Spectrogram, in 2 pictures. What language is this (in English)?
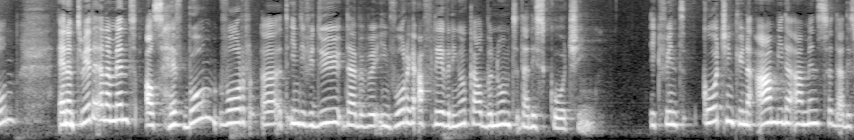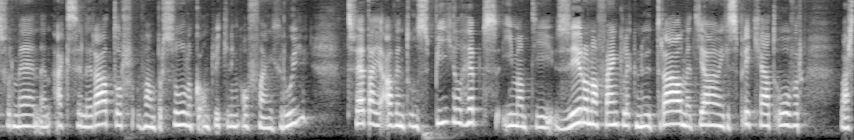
Dutch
